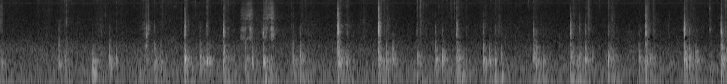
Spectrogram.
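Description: Footsteps on snow at a steady walking pace, each step a short crunch.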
